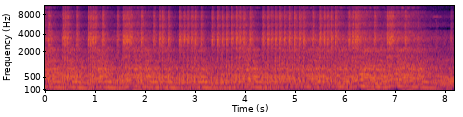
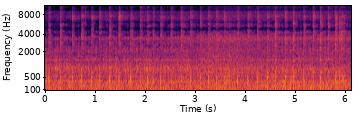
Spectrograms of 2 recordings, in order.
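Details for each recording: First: Yamaha F1ZR two-stroke, 2004, which would not stop with the key off; after the broken black ground (negative) wire was reconnected it revs up, idles, then dies cleanly when switched off: normal running and shutdown after repair. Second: 2004 Yamaha F1ZR two-stroke motorcycle keeps idling evenly after the key is turned off, with no die-off.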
